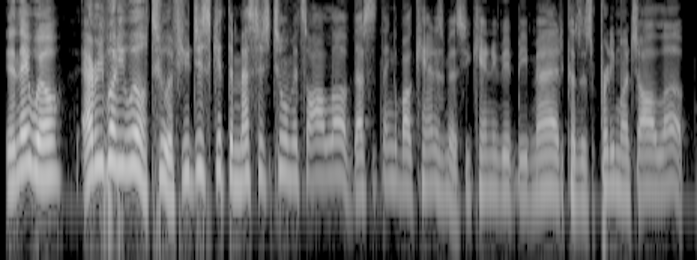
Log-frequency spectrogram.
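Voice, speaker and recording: A man, rambling and animated as he tells stories in a casual podcast chat. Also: on the high side, quick pace, no room sound, studio quality. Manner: rambling, animated, restarts a lot. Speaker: podcast guest, cannabis advocate.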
